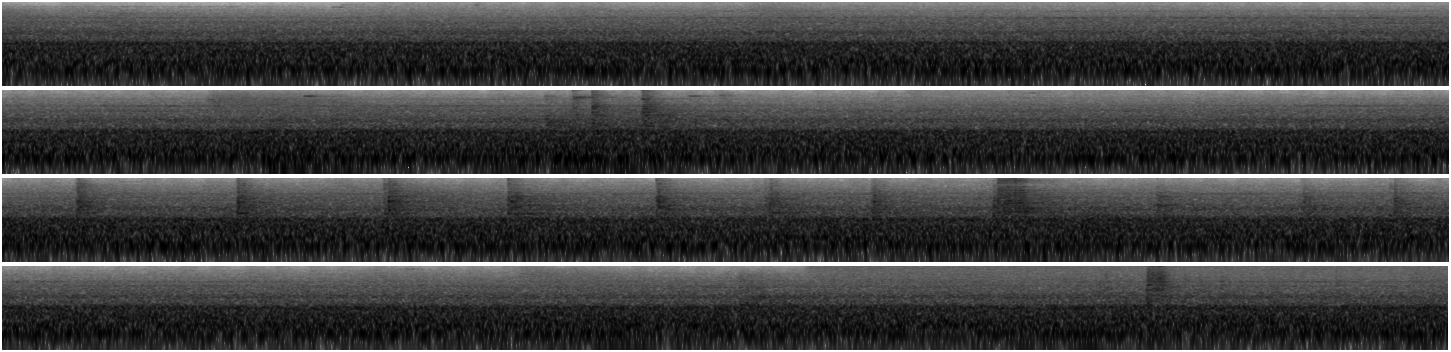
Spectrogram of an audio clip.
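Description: Steady loud running noise of concrete pile production-line machinery, with scattered sharp metallic clicks and knocks, most of them in the middle and a few near the end.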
